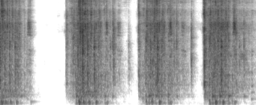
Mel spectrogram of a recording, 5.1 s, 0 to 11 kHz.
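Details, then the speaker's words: Mini tractor's small single-cylinder engine on choke, first start in 13 years; it catches in short, choppy bursts of about a second between pauses and fires cleanly each time. "because did you hear how nice that was running? That was running really well."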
